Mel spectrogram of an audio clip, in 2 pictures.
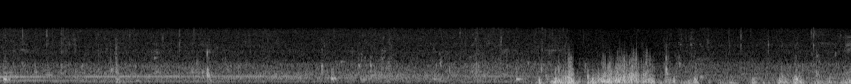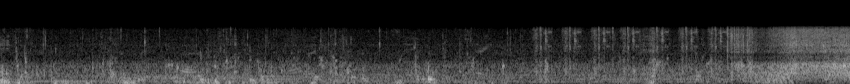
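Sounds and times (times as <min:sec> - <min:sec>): water lapping: 0:00.0 - 0:17.0
big splash into lake: 0:15.5 - 0:17.0.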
